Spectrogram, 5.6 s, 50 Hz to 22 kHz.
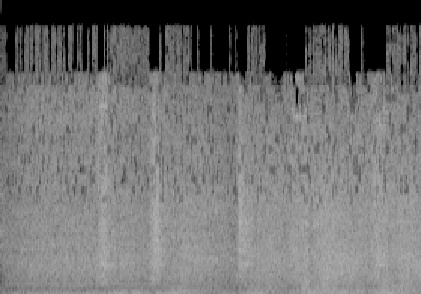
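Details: VW Passat R36 with unknown history, started on a jump pack after new rocker cover gasket: catches cleanly, then several quick blips rising and falling smoothly, no misfire or rattle; healthy start and rev.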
